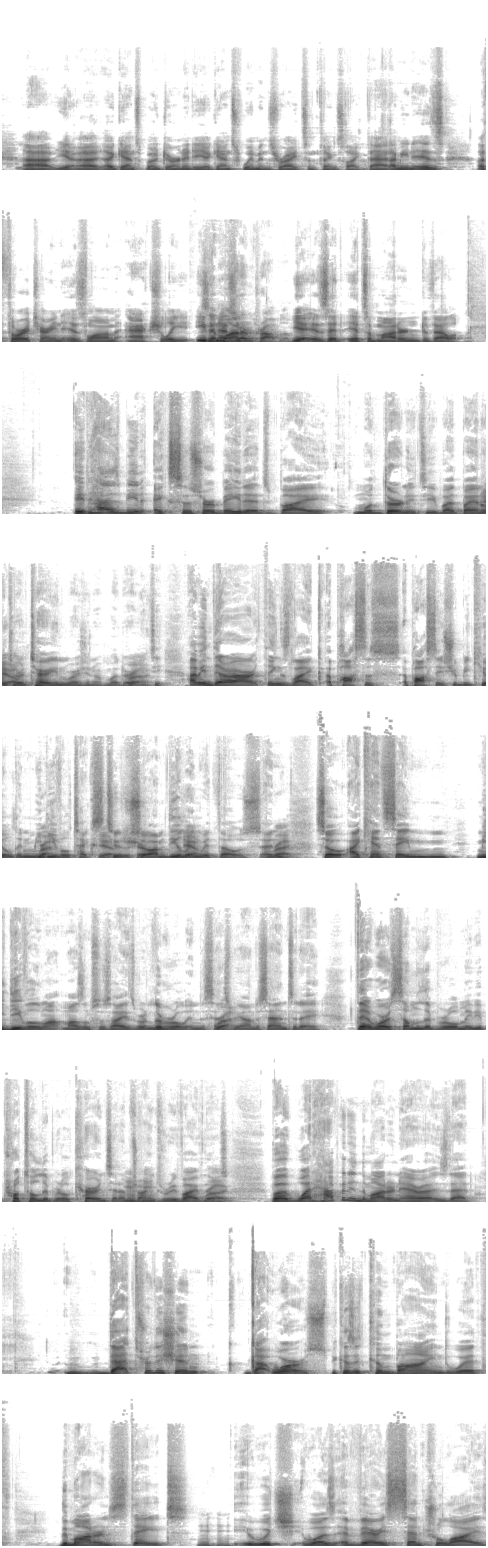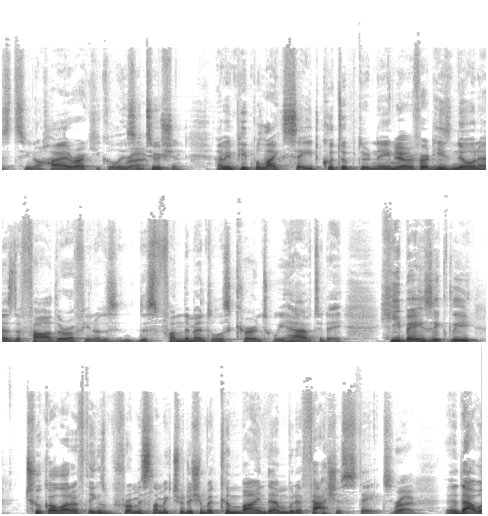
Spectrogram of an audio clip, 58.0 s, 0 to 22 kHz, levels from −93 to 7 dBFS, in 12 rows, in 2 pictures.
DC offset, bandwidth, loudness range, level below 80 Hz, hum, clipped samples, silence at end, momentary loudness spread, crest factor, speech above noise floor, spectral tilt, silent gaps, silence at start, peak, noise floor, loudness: under 0.1%; 17.5 kHz; 3 LU; -54 dBFS; none; under 0.1%; 0 s; 11 LU; 20 dB; 45 dB; -6.5 dB/octave; none; 0.15 s; -4 dBFS; -68 dBFS; -23 LUFS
